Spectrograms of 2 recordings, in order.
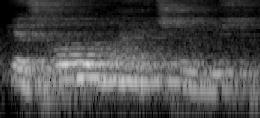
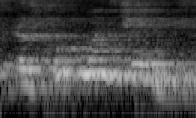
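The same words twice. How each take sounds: First: Slowed down, every word weighed; slow emphatic repeat. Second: Said in the usual way. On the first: Shown as a demonstration. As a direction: repeat it slowly so it sinks in.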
